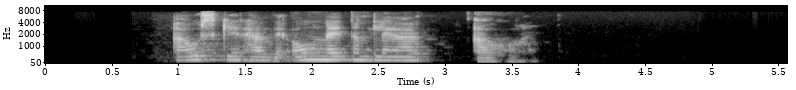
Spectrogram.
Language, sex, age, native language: Icelandic, female, 40-49, Icelandic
